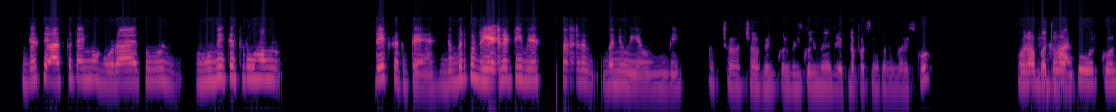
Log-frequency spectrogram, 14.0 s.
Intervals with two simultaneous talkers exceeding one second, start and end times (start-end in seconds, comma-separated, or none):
none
